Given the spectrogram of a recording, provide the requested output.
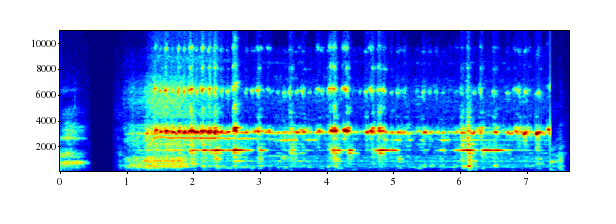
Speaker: Sounds like it's cutting very well. That extremely high-pitched noise means it's working efficiently and not burning up this drill bit.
